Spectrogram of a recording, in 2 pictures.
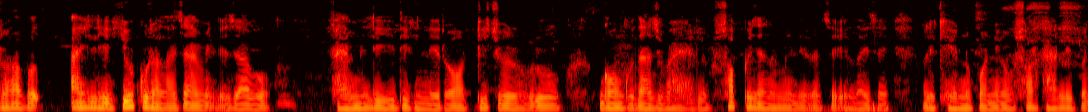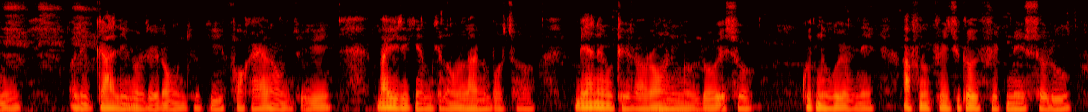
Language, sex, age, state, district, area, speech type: Nepali, male, 30-45, West Bengal, Jalpaiguri, urban, spontaneous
